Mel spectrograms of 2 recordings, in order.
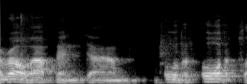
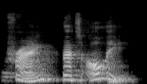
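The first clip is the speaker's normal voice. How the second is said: higher, sheepish captain voice; lightly voiced teammate; captain's answer; 11 semitones higher, slower than usual. Captain telling the coach who the player is, pitched-up.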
